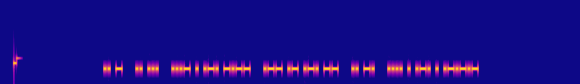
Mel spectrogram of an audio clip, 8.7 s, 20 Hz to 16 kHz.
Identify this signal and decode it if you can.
Morse code, heard as a keyed tone, about 40 wpm, 700 Hz. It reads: IT IS VERY WARM IN HERE.
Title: Sentences from Top 1000 Words - Review Part 2 - 40wpm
